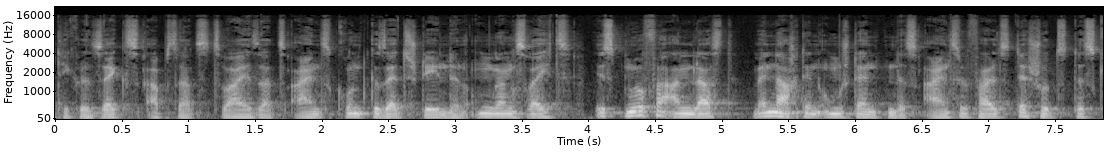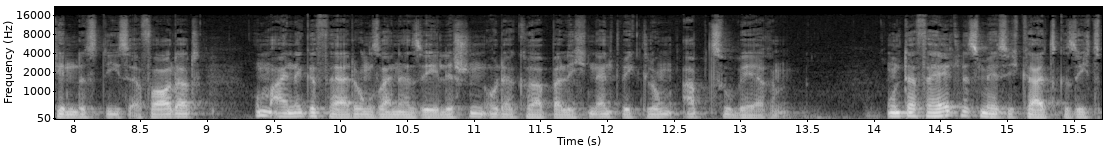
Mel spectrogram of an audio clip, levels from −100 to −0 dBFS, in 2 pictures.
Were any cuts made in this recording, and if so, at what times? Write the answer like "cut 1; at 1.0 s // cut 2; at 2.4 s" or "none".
cut 1; at 4.0 s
